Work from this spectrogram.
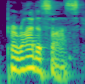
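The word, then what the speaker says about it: παράδεισος: The word is actually pronounced in the Koine Greek, paradisos, and it is a borrowed word from the Persian language.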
